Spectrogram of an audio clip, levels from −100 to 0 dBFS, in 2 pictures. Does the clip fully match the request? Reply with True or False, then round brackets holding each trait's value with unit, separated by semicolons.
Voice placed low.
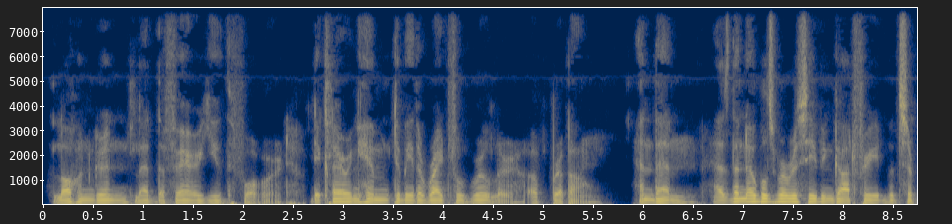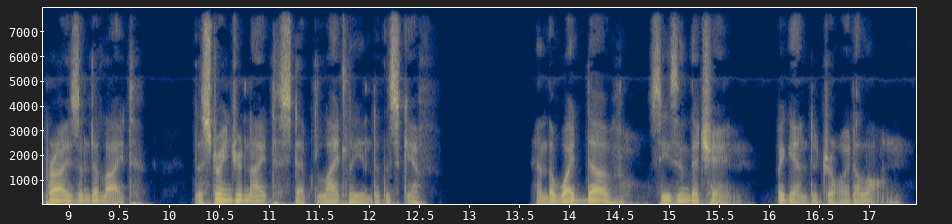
True (95 Hz)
